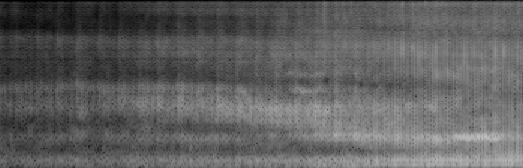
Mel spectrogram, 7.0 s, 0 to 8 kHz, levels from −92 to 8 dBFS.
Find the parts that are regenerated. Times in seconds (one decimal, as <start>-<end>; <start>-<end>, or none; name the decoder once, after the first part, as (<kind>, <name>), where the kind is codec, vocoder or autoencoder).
0.0-7.0 (vocoder, Vocos)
